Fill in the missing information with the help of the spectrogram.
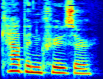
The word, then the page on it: cabin cruiser: American English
